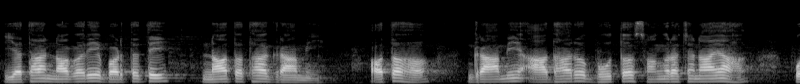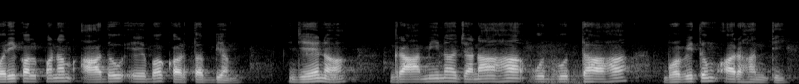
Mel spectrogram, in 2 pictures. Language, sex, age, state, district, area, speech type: Sanskrit, male, 18-30, West Bengal, Paschim Medinipur, urban, spontaneous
